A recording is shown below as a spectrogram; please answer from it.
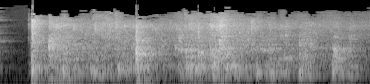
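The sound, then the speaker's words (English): A toilet with its lid open being flushed: a sudden, loud rush of water starts the flush, then turbulent swirling and gurgling continue at a fairly steady strength to the end, with a few surges along the way. “And in front, there's the toilet, which is open. I'm gonna flash it so you can hear what it sounds like.”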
